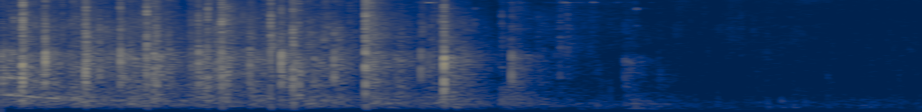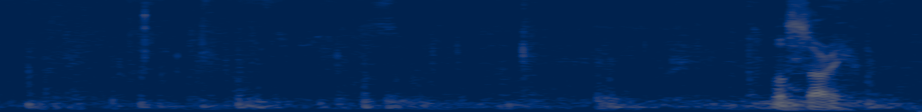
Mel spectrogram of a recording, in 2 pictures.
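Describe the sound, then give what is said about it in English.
Audience applause welcoming a speaker, a burst of dense clapping over the first few seconds that quickly dies away, followed by quiet sound and faint talk. “So let's put our hands together. Let's welcome Moraine, shall we? Go, Moraine.”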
